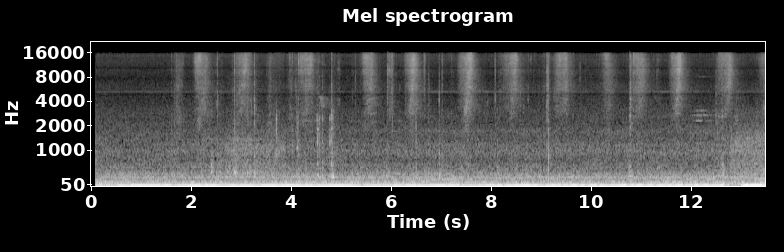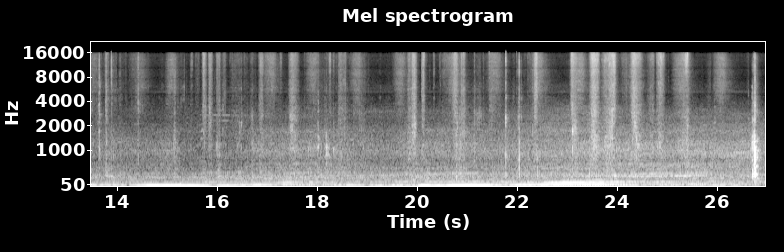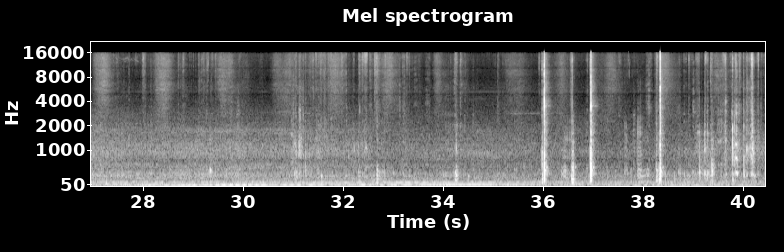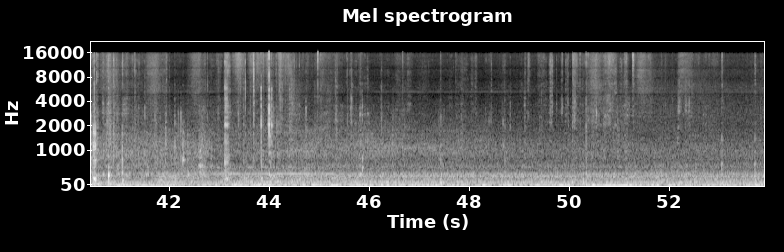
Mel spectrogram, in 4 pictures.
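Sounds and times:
paper and card rubbing: 0:13.4 - 0:26.4, 0:37.4 - 0:46.9.

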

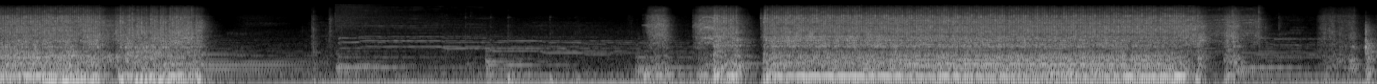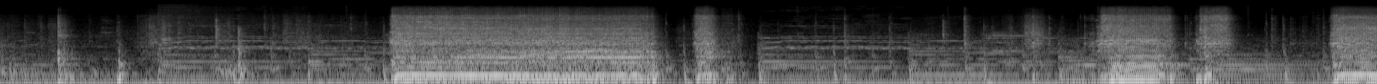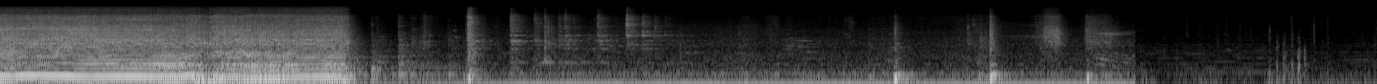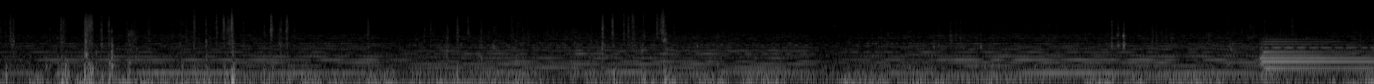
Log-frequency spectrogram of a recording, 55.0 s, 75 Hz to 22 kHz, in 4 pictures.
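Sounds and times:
power tool motor running: 0:00.0 - 0:02.1, 0:06.4 - 0:12.6, 0:17.6 - 0:21.1, 0:24.7 - 0:26.2, 0:27.0 - 0:31.2
background music: 0:00.0 - 0:35.6, 0:36.7 - 0:55.0.

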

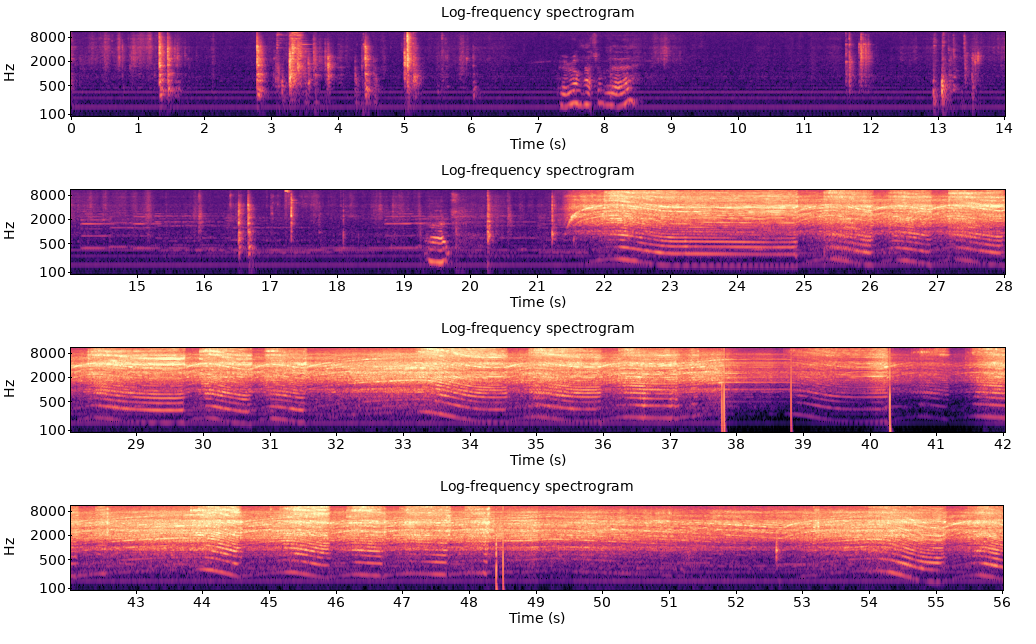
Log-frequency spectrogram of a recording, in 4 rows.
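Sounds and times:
rotary tool grinding wood: 0:21.2 - 0:56.0.

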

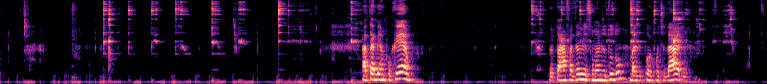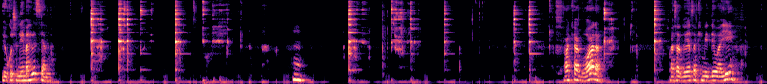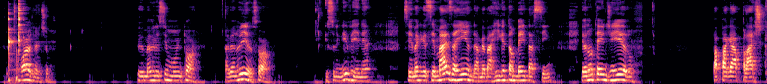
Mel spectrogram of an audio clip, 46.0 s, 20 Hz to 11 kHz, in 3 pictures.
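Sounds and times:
fork scraping glass plate: 0:01.4 - 0:06.4, 0:07.0 - 0:07.3, 0:10.6 - 0:14.9, 0:17.0 - 0:20.2, 0:22.2 - 0:24.6, 0:25.6 - 0:26.4, 0:27.4 - 0:27.8, 0:28.4 - 0:28.8
person murmuring: 0:21.1 - 0:21.6.

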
